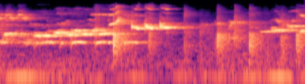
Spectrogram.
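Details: Orange-headed thrush singing a crystal-clear lure song meant to provoke other birds into singing: varied whistled phrases around mid pitch, then sharp high notes and quick rising strokes, with a faint low hum behind.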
